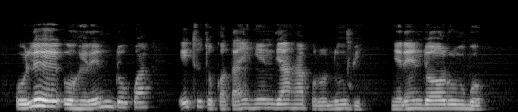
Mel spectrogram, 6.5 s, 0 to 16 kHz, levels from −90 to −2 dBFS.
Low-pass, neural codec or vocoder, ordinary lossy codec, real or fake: 7.2 kHz; none; none; real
